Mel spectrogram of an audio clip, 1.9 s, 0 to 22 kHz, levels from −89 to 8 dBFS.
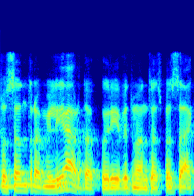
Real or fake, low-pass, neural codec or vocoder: real; 7.2 kHz; none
